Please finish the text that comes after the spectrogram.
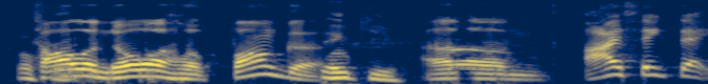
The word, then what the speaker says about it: Talanoa Hufanga: What kind of impact do you think Tanala, I can't pronounce his name. Talanoa Hufanga.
